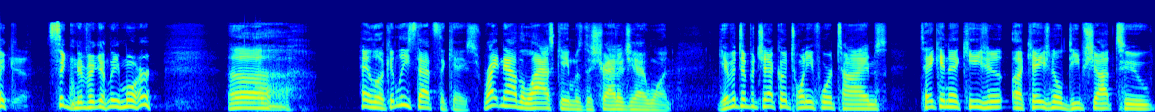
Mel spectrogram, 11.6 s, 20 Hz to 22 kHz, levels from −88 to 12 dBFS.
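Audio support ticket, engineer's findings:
No faults found in the speech signal; the room's background noise sits about 50 dB below the speech and belongs to the recording environment, not the system.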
